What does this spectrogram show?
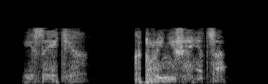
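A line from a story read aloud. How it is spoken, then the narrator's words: Whisper in ear. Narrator (Russian): шепотом произнесла мне на ухо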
